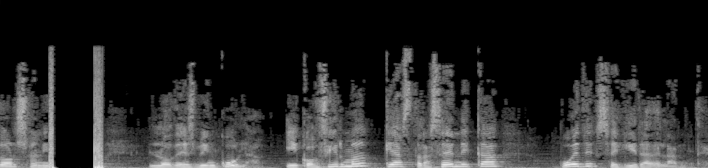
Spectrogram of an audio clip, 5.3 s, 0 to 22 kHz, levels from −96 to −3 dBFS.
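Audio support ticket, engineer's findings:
Cable pulled and plugged in, 0.37 to 0.77 s: pop, 0.35 s near-silence, 36 ms 60 Hz buzz as tip reseats, second pop. Buzz separates it from plain dropout.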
